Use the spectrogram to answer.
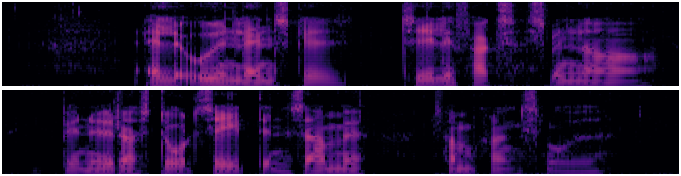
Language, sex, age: Danish, male, 35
